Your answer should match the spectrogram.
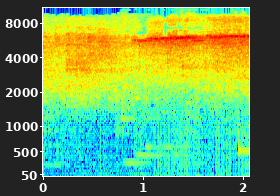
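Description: Swiftlet calls fill a bare concrete swiftlet house as a dense, steady, high-pitched chatter. A few soft low musical notes sound under it, and a thin steady high tone comes in about a second in.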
